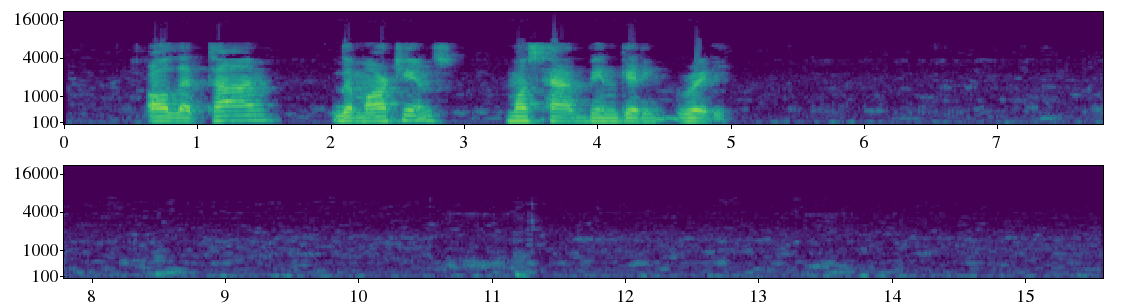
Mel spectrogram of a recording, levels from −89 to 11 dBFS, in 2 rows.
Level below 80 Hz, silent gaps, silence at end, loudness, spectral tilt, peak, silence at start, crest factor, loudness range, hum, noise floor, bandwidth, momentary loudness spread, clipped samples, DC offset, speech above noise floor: -60 dBFS; none; 4.35 s; -15 LUFS; -5.5 dB/octave; 0 dBFS; 0.65 s; 20 dB; 8 LU; none; -60 dBFS; 8.2 kHz; 16 LU; under 0.1%; under 0.1%; 46 dB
